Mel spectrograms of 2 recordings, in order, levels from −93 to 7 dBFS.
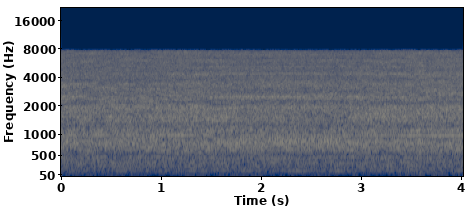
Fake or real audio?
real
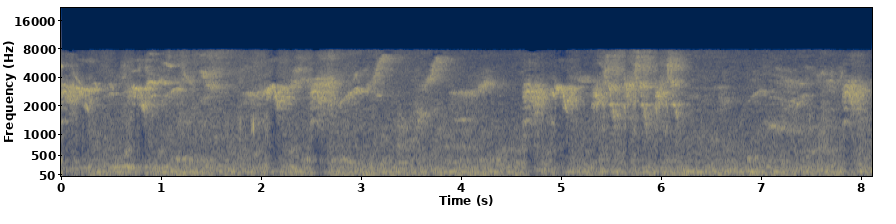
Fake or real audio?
fake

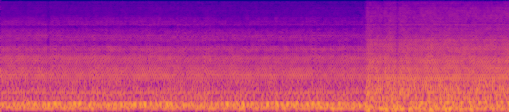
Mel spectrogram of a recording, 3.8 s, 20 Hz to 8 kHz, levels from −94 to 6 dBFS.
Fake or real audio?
fake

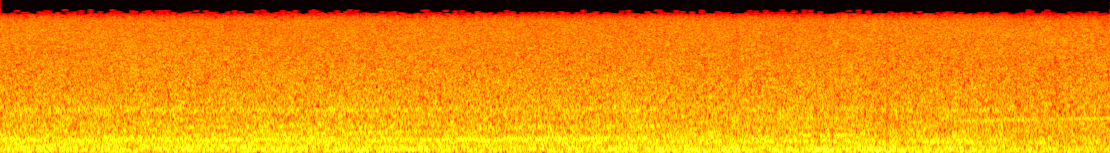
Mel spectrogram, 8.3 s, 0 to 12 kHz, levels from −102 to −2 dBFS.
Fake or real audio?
real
